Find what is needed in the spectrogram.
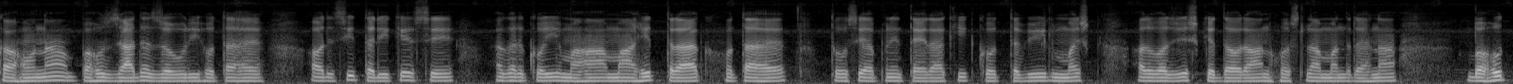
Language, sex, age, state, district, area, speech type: Urdu, male, 18-30, Bihar, Darbhanga, urban, spontaneous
